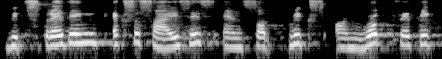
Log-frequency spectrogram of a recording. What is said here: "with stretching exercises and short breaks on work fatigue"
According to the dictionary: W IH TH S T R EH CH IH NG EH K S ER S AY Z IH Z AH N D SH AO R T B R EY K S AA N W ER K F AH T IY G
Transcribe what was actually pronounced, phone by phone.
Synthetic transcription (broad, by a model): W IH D S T R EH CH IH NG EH K S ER S AY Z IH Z AH N D S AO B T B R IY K S AA N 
